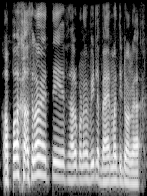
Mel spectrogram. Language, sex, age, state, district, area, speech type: Tamil, male, 18-30, Tamil Nadu, Tiruvannamalai, rural, spontaneous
